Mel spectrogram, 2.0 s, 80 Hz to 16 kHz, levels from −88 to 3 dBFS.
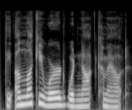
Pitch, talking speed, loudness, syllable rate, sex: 190 Hz, 210 wpm, -15 LUFS, 5.1 syllables/s, female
